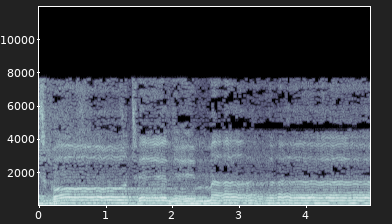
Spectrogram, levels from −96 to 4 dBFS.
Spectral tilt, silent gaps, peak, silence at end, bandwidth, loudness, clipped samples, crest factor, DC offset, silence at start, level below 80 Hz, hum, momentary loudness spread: -6 dB/octave; none; 0 dBFS; 0 s; 8 kHz; -12 LUFS; under 0.1%; 12 dB; under 0.1%; 0 s; -36 dBFS; none; 3 LU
